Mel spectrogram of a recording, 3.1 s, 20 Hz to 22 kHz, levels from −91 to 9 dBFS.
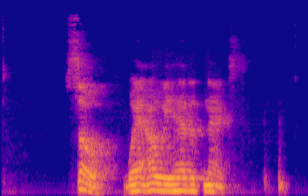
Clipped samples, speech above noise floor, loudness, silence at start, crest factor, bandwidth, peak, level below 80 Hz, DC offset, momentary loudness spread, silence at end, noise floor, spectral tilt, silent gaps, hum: under 0.1%; 51 dB; -15 LUFS; 0.7 s; 14 dB; 10 kHz; -2 dBFS; -54 dBFS; under 0.1%; 19 LU; 0.25 s; -66 dBFS; -7.5 dB/octave; none; none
